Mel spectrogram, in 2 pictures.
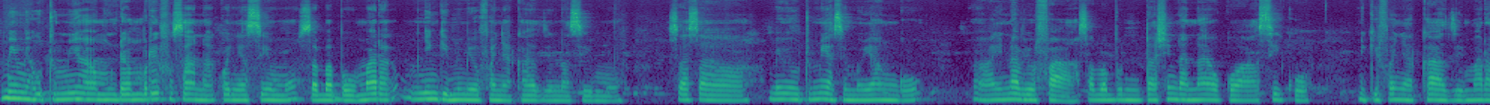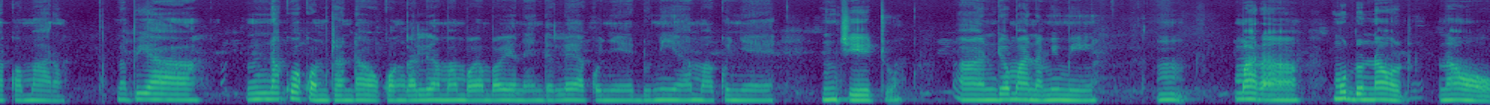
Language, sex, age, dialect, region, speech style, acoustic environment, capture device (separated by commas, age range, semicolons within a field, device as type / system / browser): Swahili, female, 35-44, Kenya - Nairobi Sheng-influenced, Kenya, happy, music, mobile / Linux / Chrome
